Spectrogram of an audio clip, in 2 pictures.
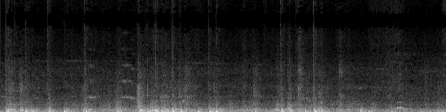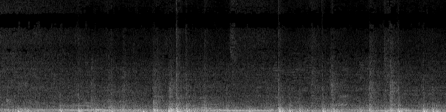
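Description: Train running over the rails, heard from inside the passenger car, with wheels clattering over rail joints and points. The knocks come dense and irregular at first, then thin out as the train slows into Moji station, and a faint low whine comes in during the second half.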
